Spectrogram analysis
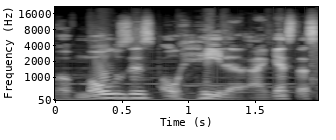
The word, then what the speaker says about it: Ojeda: So, in this picture, you see an individual by the name of Moses O'hada. I guess that's how you pronounce his last name. I'm assuming that the J is silent.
